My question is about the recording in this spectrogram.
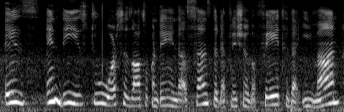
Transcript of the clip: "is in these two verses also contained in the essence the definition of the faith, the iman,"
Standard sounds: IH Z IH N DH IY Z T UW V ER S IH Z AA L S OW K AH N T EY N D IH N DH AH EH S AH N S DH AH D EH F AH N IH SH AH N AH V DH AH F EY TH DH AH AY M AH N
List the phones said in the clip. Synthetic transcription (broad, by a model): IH Z IH N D IY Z T UW V ER S IH Z AA L S OW K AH N T EY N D IH N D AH S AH N S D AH D EH F AH N IH SH AH N AH V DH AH F EY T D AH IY M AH N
